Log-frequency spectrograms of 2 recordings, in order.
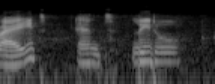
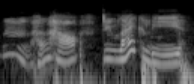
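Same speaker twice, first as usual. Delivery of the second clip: ordinary delivery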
